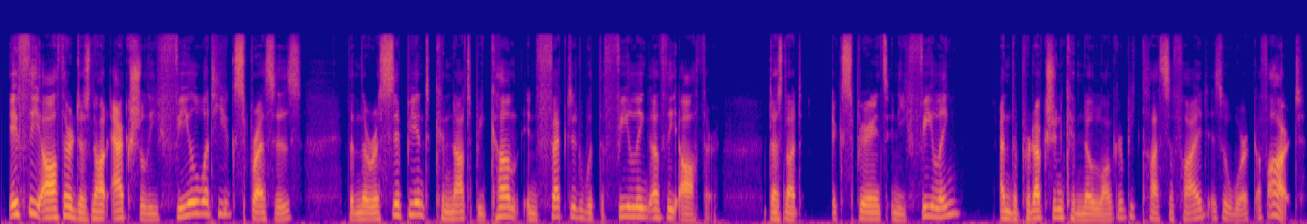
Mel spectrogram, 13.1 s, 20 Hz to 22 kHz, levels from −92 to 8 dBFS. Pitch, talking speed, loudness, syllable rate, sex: 130 Hz, 190 wpm, -23 LUFS, 5.7 syllables/s, male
